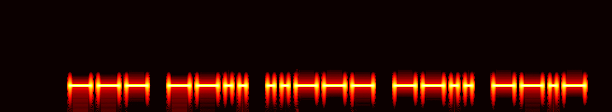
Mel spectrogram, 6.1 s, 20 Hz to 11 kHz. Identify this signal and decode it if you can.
Morse code, heard as a keyed tone, about 17 wpm, 700 Hz. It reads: OZ2ZQ
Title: DXCC-100 Call Signs - 5 Characters - 17wpm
